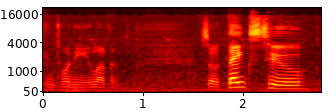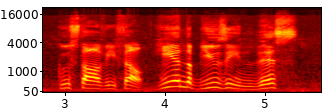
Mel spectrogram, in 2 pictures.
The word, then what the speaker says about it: Gustave Eiffel: Pardon my French. Gustave Eiffel, I'm pronouncing it in English.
